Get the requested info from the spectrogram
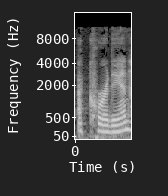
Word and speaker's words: accordion: پس accordion تلفظ درست آکوردیون در واقع accordion هستش، accomplished هم به معنی ماهر و با استعداد هستش.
